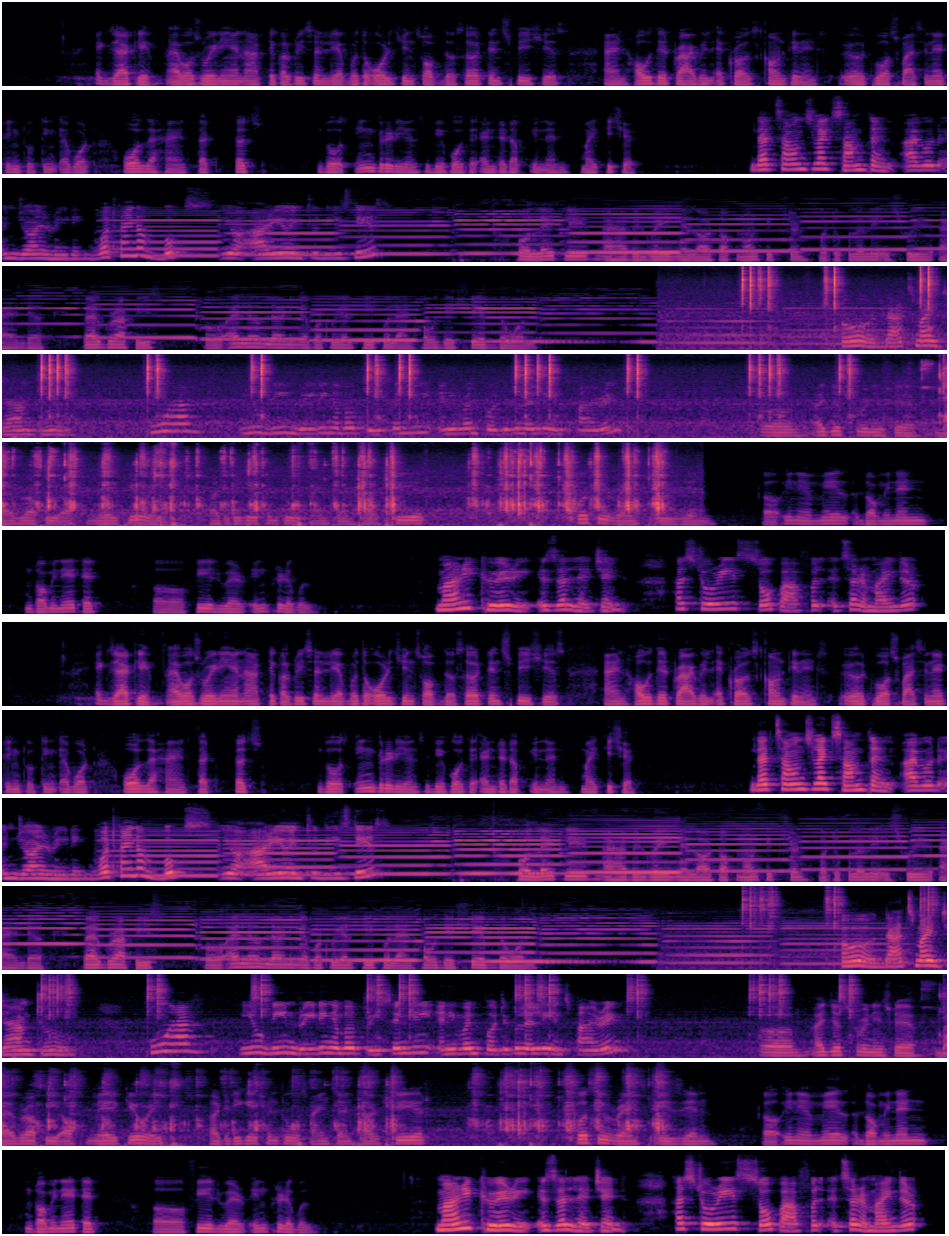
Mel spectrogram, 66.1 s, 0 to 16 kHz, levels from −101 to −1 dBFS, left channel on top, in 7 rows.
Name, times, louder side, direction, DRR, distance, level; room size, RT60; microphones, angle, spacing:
voice 1, 0.7-12.0 12.6-15.8 23.8-28.8 29.2-30.0 30.4-33.7 45.4-48.9 49.3-51.5 53.0-54.4 54.8-56.5 56.9-57.7 58.2-59.8, right 3 dB, 25° right, 0.4 m, -51 dB
voice 2, 16.9-22.7 36.7-38.5 39.3-44.1 61.0-65.8, right 5 dB, 75° right, 0.7 m, -43 dB
Bowed string instrument, 19.8-37.6, right 5 dB, 50° right, 1.0 m, -52 dB
sound 1, 34.9-54.3, left 16 dB, 85° left, 0.5 m, -37 dB
8.8 x 6.3 x 3.4 m
head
